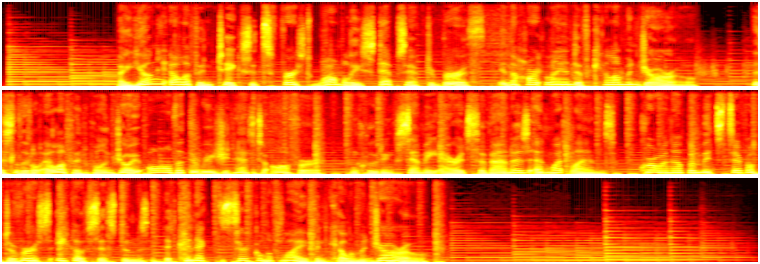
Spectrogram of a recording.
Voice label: TV DOC ELEPHANTS

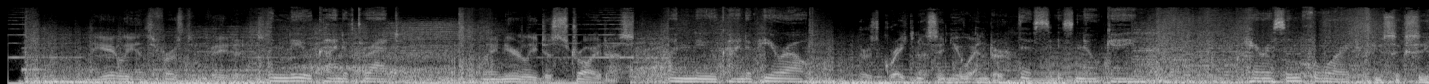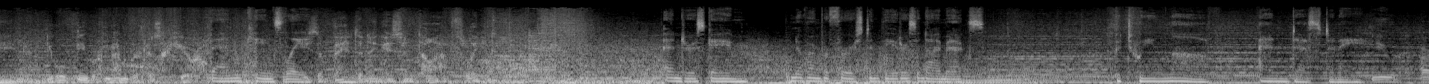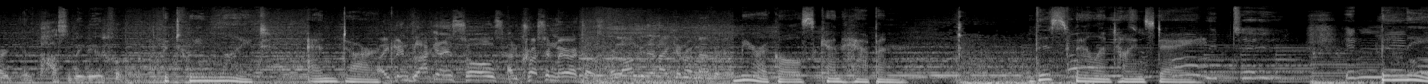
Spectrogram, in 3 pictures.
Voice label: Movie Trailer

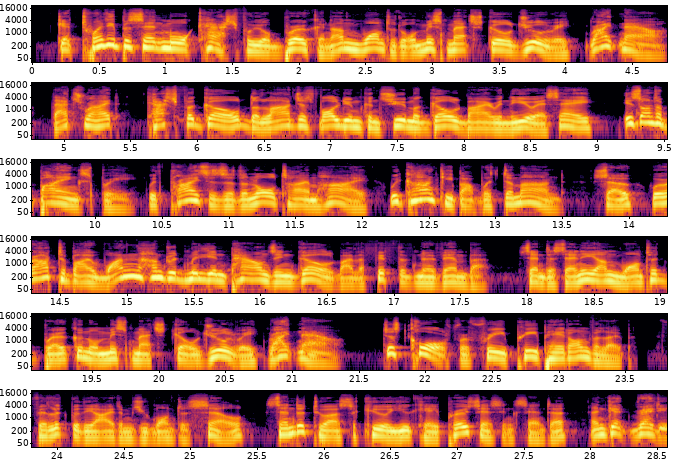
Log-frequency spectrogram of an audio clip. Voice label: British Advert

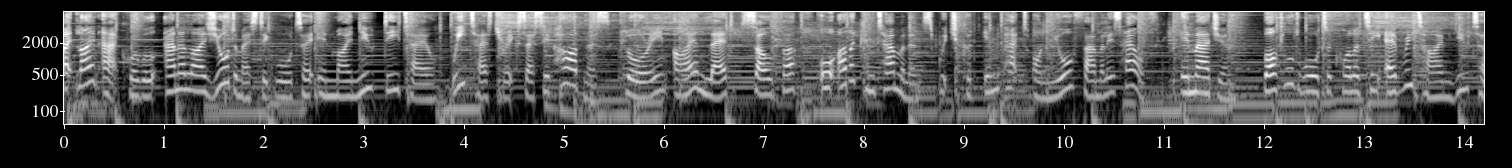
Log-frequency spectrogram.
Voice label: with music; Brightline Aqua

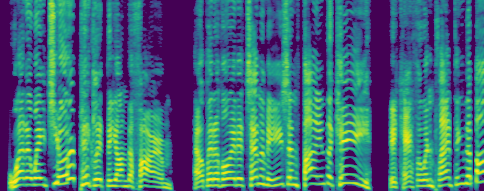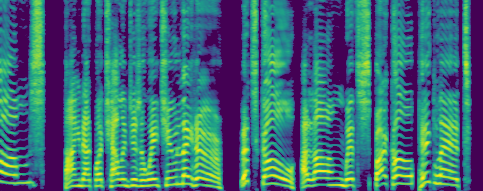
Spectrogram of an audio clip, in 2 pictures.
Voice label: Trailer; Sparkle Piglet

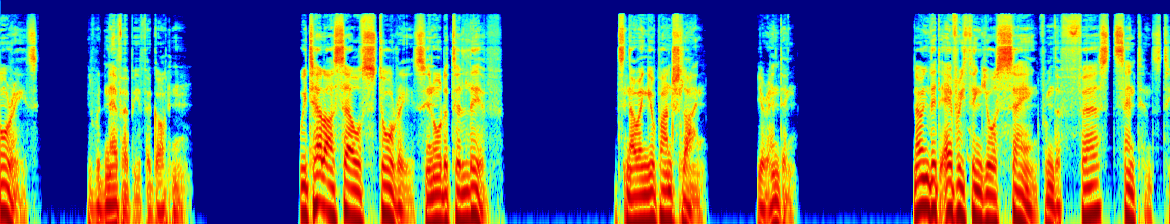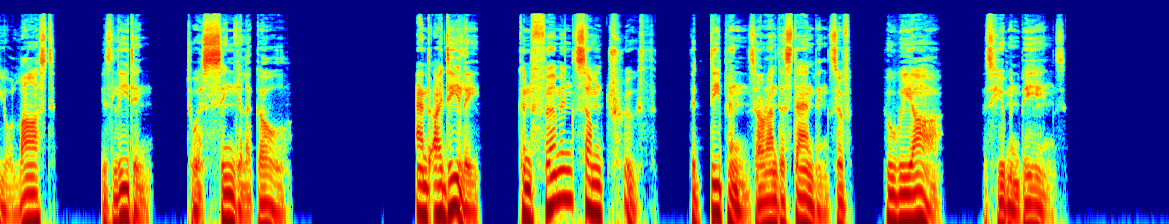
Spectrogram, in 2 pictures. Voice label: UK storytelling

